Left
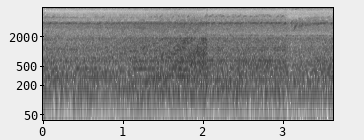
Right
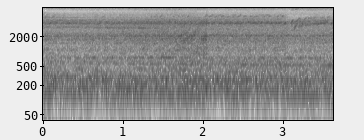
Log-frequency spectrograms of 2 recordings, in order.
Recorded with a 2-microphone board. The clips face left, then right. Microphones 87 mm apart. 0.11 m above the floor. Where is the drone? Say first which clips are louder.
Left 8 dB; 55° left (ahead or behind); by 3.6 s 50° left (ahead or behind).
